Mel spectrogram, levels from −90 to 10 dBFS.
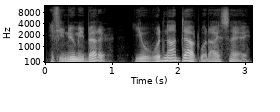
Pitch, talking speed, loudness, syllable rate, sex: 110 Hz, 230 wpm, -17 LUFS, 4.8 syllables/s, male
